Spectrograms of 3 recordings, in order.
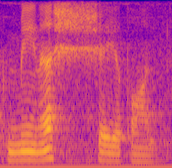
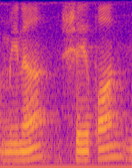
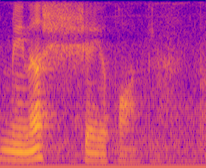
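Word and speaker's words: minash shaytan (من الشيطان): And also pay attention when it has a shadda. Like minash shaytan. See, there's two sheen, not just one sheen. So not mina shaytan, minash shaytan.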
